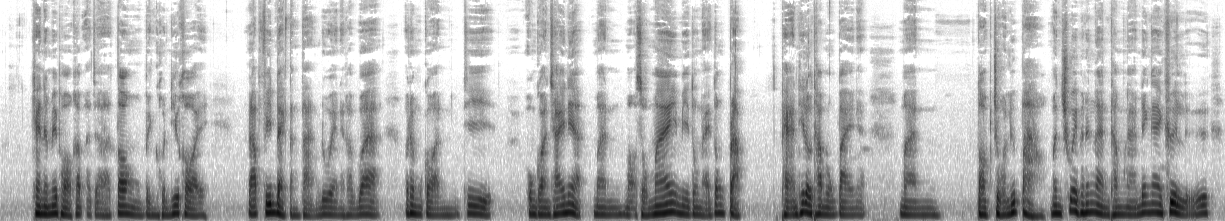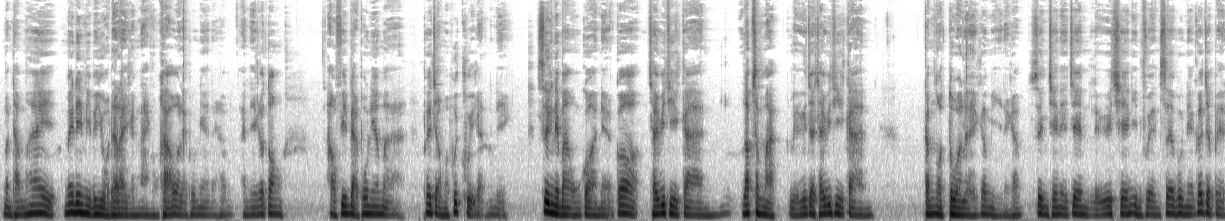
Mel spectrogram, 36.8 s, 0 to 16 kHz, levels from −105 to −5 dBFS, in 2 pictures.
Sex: male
